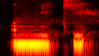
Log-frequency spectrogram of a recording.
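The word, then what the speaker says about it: 今日: Ini bacanya apa nih? Bacanya kyo atau apa nih? Bukan kyo ya ini ya. Bacanya adalah konnichi.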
